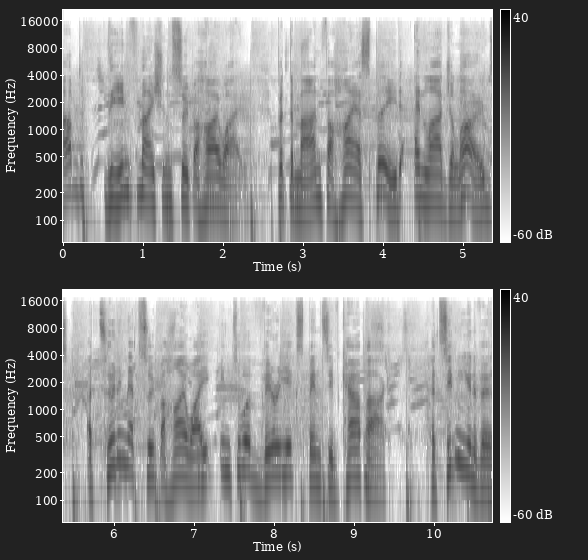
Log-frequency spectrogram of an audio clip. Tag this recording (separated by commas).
Speech, Music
